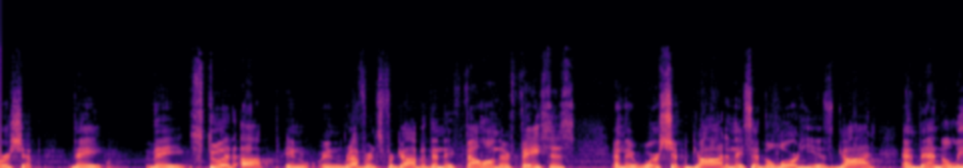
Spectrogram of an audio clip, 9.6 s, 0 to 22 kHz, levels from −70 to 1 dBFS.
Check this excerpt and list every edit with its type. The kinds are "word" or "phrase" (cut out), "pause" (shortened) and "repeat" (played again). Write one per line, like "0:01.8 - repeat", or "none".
none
